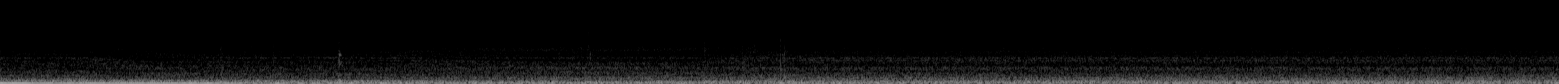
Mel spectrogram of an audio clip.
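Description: Steady low rumble of a car running, heard from inside its cabin, heavier and deeper for the first three seconds or so.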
